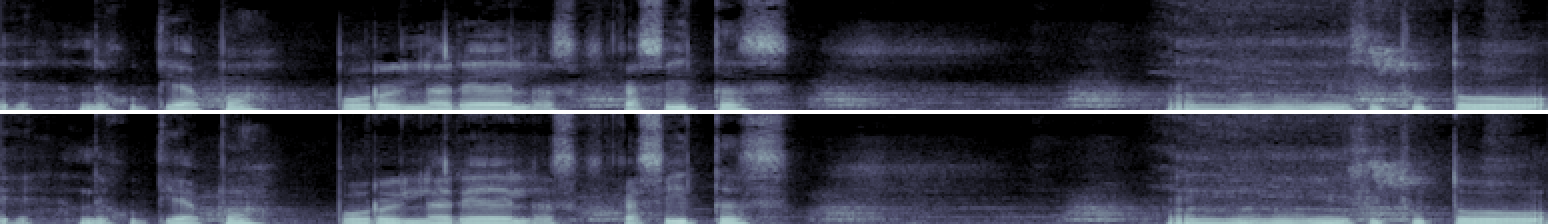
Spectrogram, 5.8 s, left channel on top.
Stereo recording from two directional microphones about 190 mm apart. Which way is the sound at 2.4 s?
40° right (ahead or behind).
